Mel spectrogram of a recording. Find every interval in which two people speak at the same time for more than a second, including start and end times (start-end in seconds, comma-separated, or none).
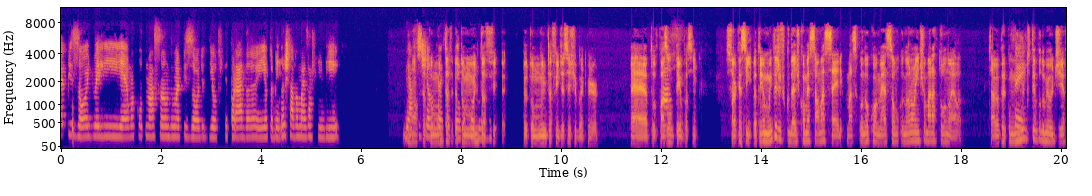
6.9-8.6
